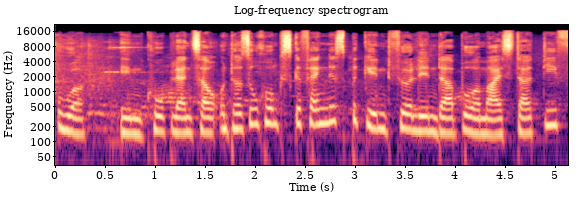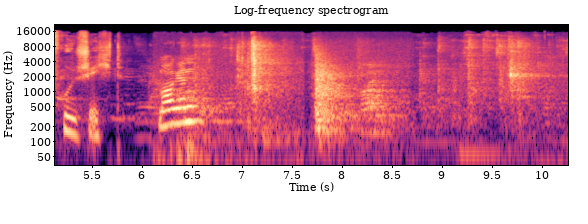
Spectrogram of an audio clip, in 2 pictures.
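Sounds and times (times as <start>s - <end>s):
speech: 0.0s - 6.8s
heavy metal prison cell door slammed shut by a prison officer in Koblenz Germany: 6.9s - 8.3s.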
